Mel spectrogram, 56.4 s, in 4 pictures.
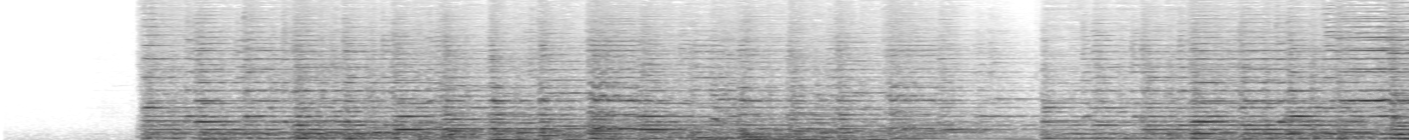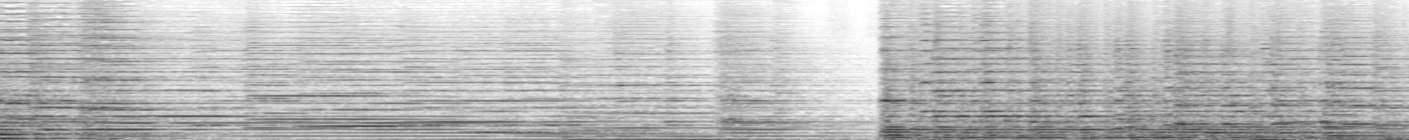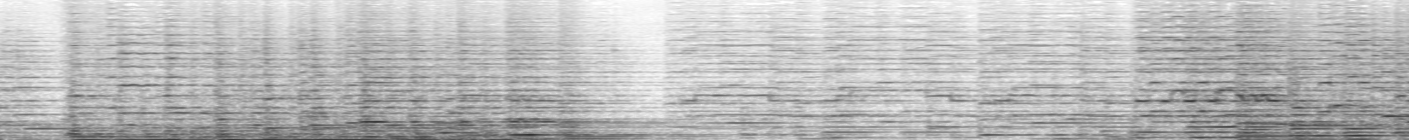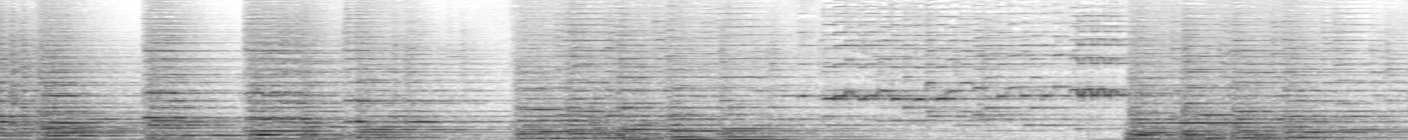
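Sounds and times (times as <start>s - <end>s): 
concerto in G minor: 1.2s - 56.3s.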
